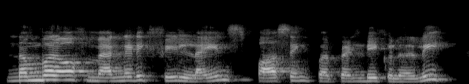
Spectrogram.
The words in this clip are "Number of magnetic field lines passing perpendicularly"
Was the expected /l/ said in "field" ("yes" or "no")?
no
